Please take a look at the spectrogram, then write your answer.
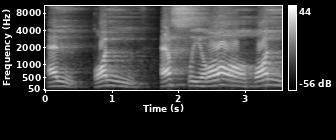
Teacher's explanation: Jangan pindahkan tebalnya dari ta ke huruf lam.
